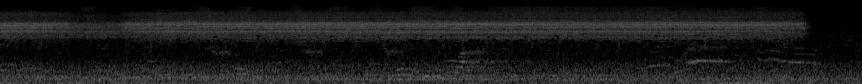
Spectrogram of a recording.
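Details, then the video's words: Cicadas singing on a summer day at Sosa park in Bucheon, Korea, beside a clear stream: a steady, dense high hissing drone that cuts off abruptly near the end, over a low rushing wash of water. "매미 소리"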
